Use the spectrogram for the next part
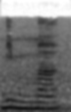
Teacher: dibaca dengan merapatkan bibir dan didengungkan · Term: idgham mislain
